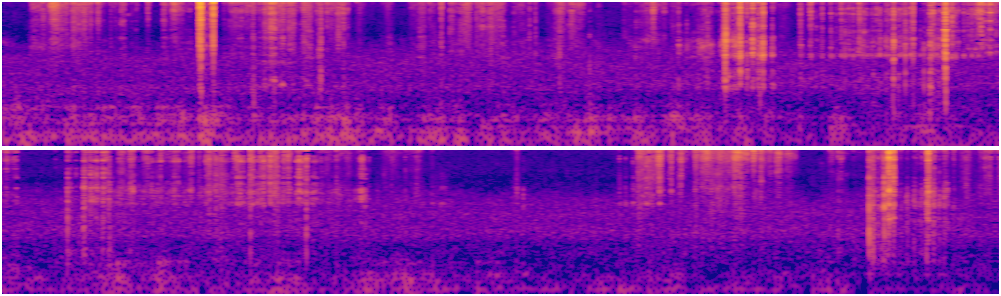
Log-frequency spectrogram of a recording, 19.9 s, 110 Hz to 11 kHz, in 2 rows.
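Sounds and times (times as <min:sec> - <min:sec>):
steady low rumble: 0:00.0 - 0:19.9
wooden box clicks and scrapes: 0:06.5 - 0:13.8, 0:18.6 - 0:19.7.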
